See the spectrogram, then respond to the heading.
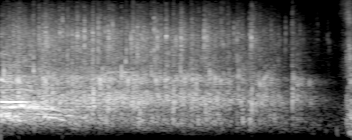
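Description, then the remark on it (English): A church audience claps and cheers together to welcome the Carlinville campus, online viewers and first-time guests, a dense, steady wash of applause that holds for a few seconds and then tapers off near the end. “Can we make some noise in the house for them?”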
